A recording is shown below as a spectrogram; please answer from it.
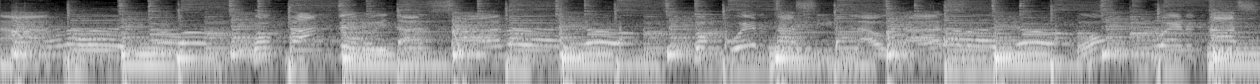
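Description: Live Latin band music from a Christian praise group: an instrumental passage with a repeating bass line, melodic lines and drums.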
